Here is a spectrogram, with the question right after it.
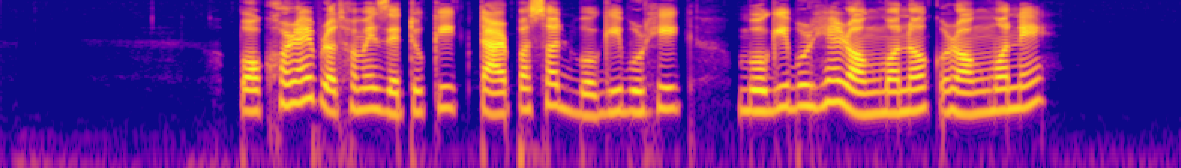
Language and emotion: Assamese, neutral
